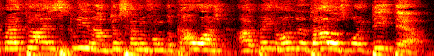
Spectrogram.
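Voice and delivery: high, pleading protest. Retold or imitated. Pleading with the windshield washer, high and insistent. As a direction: beg him to stop, voice up high. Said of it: "I was like".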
